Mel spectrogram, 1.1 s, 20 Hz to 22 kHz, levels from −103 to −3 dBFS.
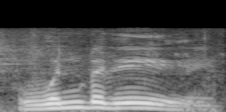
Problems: none marked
